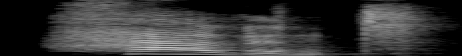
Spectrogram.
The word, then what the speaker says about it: haven't: "Haven't". So, again, we have that "ent" sound at the end, and "have" is said louder and longer.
